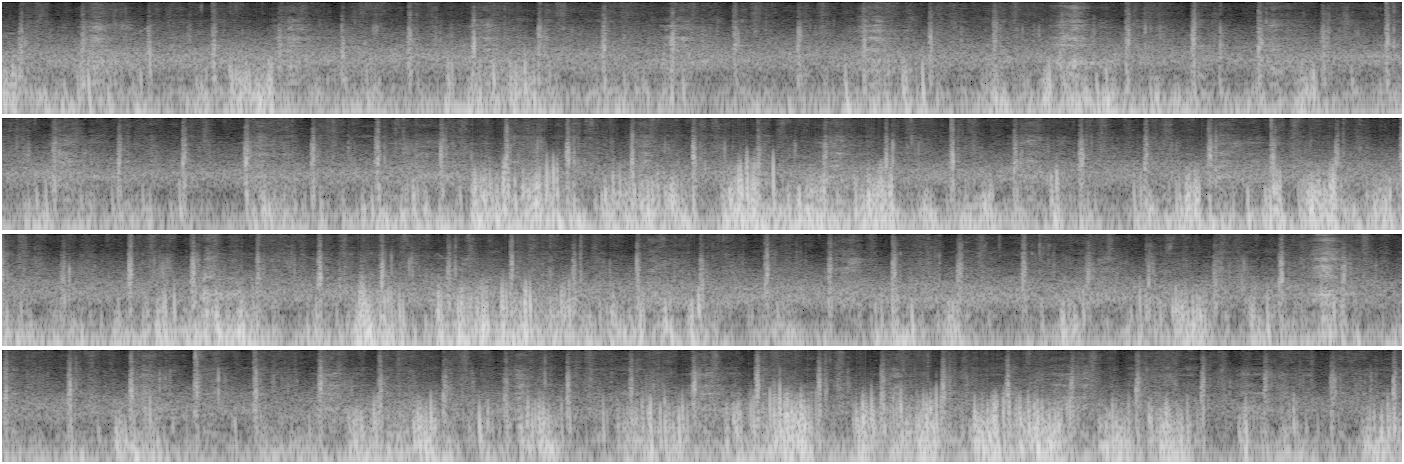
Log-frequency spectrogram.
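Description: Running footsteps crunching on a gravel path in a quick, even rhythm.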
